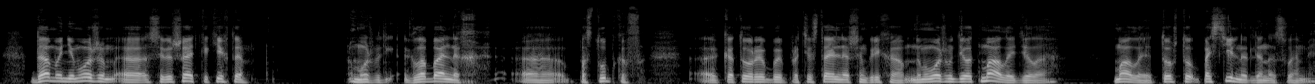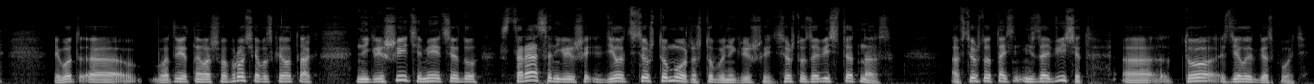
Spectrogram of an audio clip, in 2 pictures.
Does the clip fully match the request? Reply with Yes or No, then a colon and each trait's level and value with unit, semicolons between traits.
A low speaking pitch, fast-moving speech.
Yes: low, 125 Hz; fast, 170 wpm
